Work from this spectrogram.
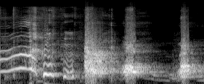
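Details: Pet husky girl 'talking' for a piece of jackfruit her owner teasingly refuses: a drawn, wavering howl-like whine that rises and falls, followed by three short, loud barking yelps roughly half a second apart.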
